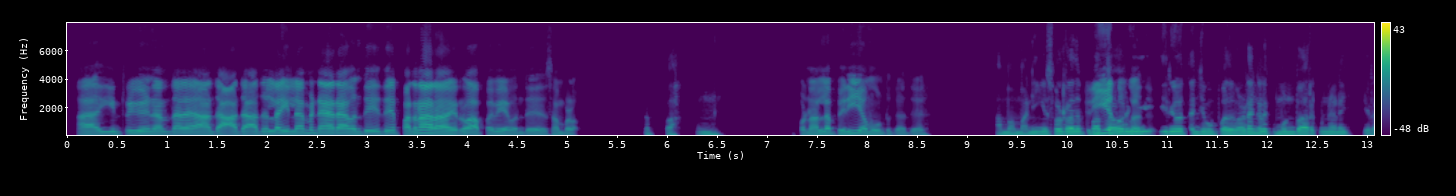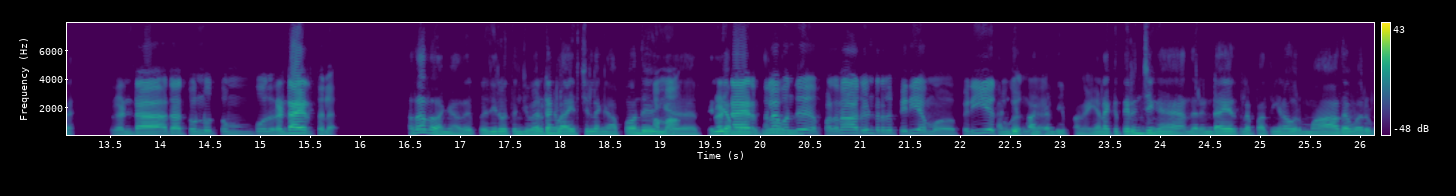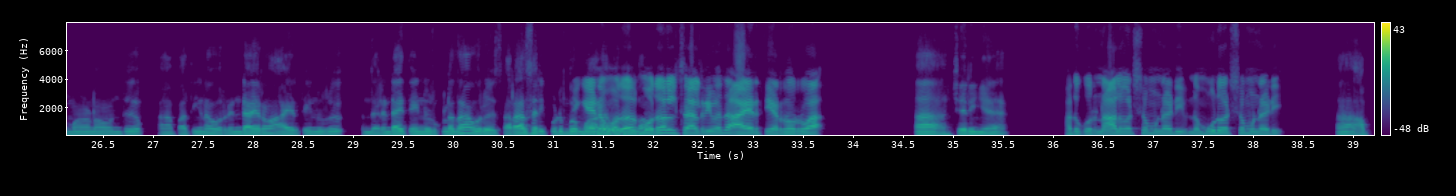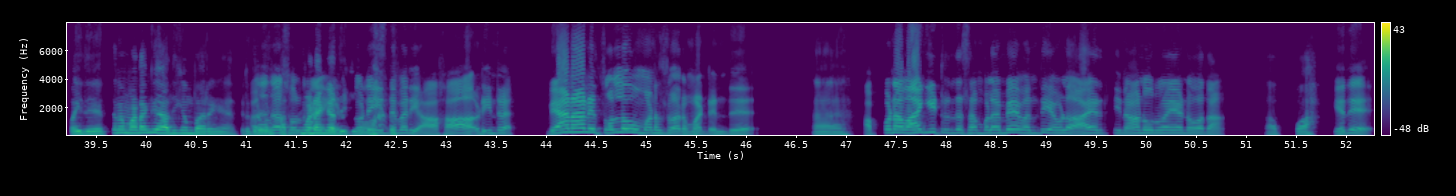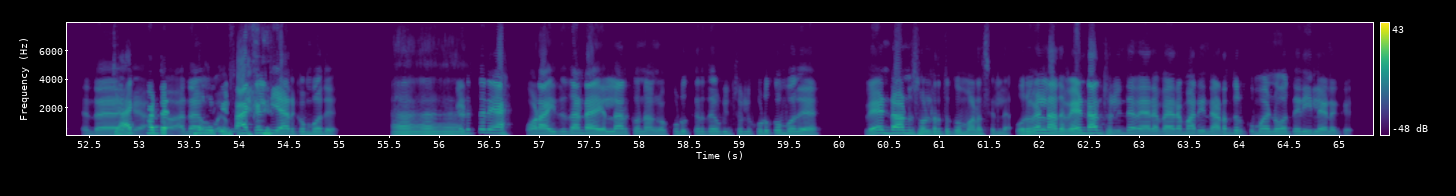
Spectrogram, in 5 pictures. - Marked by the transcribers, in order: other background noise; in English: "இன்டர்வியூ"; in English: "அமௌண்ட்டுங்க"; in English: "அமௌண்ட்டு"; in English: "சேலரி"; unintelligible speech; chuckle; in English: "பேகல்டியா"; chuckle
- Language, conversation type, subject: Tamil, podcast, வழிகாட்டியுடன் திறந்த உரையாடலை எப்படித் தொடங்குவது?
